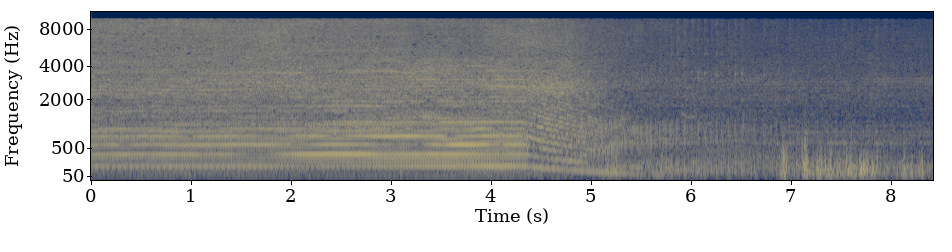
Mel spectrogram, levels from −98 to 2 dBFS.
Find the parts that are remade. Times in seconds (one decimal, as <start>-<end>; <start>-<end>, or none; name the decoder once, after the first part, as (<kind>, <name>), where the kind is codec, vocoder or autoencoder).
none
